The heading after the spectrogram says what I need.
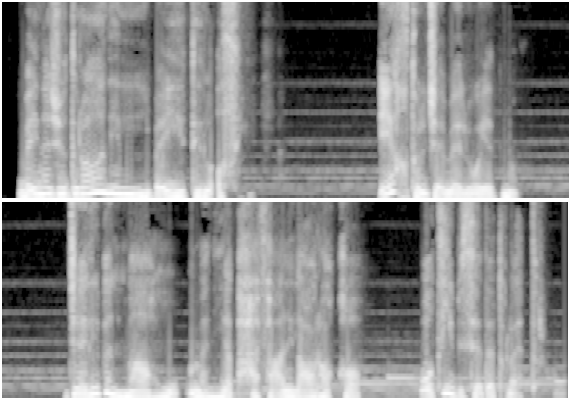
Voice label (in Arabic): إعلان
